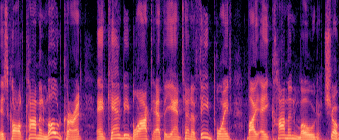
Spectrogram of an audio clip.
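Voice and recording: A man talks at a fairly slow pace with a medium pitch. His tone is fairly bright, with ordinary pitch variation.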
